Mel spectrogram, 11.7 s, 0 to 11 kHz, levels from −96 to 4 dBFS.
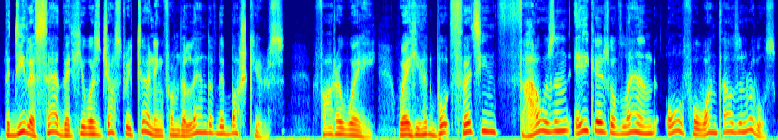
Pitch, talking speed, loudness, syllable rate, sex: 160 Hz, 155 wpm, -17 LUFS, 4.0 syllables/s, male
